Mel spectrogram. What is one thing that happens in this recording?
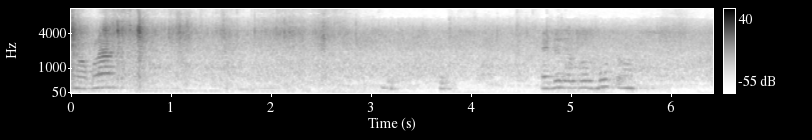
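Plastic bags rustle as a young woman handles them.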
